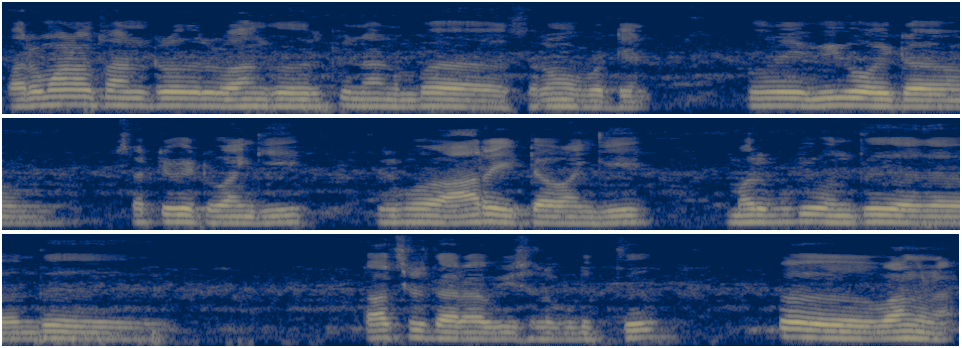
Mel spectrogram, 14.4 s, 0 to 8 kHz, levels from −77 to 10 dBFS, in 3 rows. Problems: none marked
